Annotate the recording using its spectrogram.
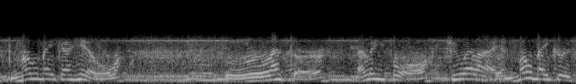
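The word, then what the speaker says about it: Mowacre: And Mowmaker is spelled M-O-W-A-C-R-E, Mowmaker.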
